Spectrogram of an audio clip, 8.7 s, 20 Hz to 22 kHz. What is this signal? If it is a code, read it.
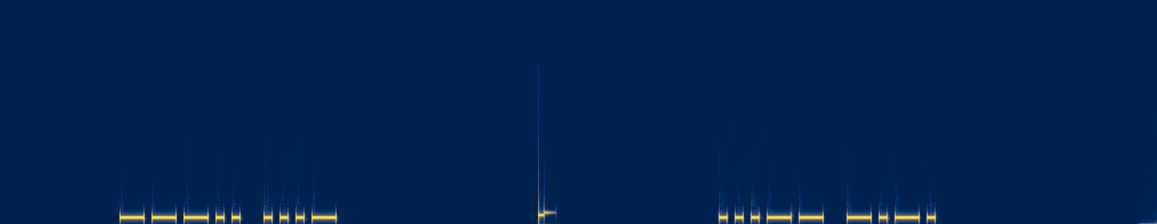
Morse code, heard as a keyed tone, about 20 wpm, 700 Hz. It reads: 8 V 3 C
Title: Single-Letter Single-Number 20wpm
